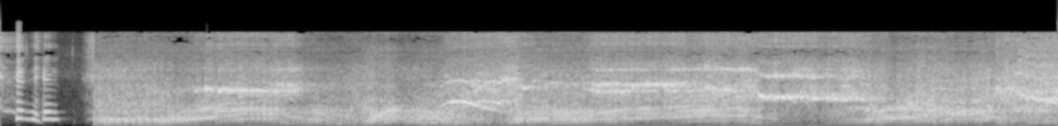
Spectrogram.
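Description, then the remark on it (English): A car's tires screech and skid loudly and continuously as it runs through a stoplight and crashes into another car, with wavering, sliding squeals over a rough engine roar, intense for several seconds after a brief opening jolt. “And she goes and runs through a stoplight and crashes into this car.”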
